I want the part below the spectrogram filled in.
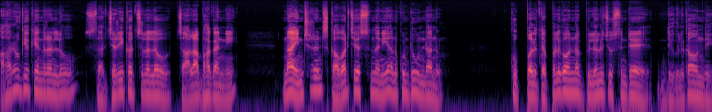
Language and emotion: Telugu, sad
